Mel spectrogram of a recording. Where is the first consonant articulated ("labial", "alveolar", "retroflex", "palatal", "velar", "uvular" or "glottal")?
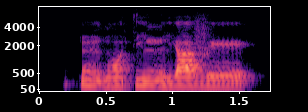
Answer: labial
